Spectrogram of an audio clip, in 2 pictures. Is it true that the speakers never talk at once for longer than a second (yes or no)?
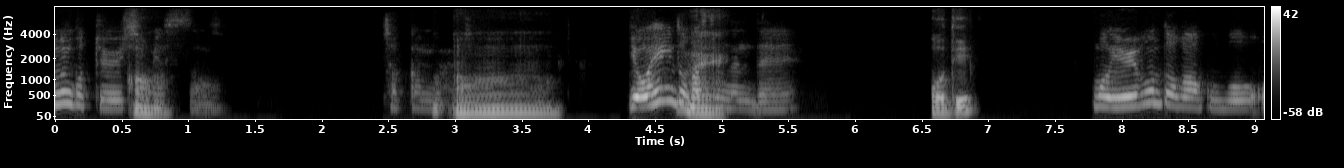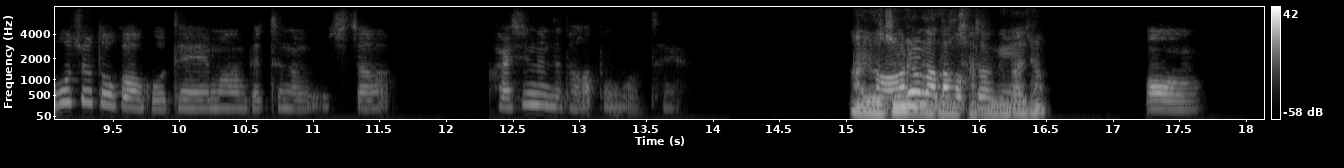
no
